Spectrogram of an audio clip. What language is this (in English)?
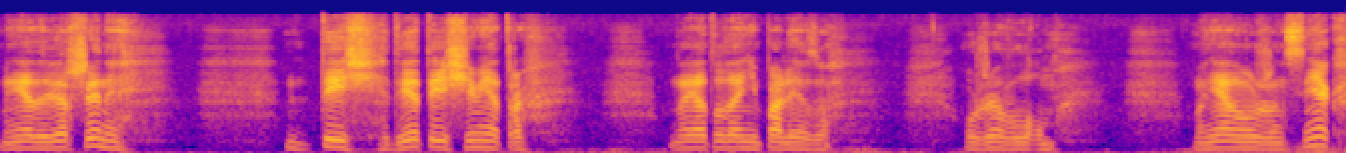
Russian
